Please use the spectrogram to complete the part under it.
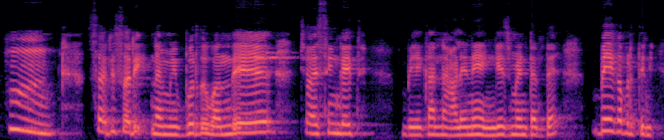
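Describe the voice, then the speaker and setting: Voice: mid-range voice, natural voice. A voice actor playing a cheerful young man in love who teases his fiancée. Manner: teasing, playful. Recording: tinny, phone-like audio.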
